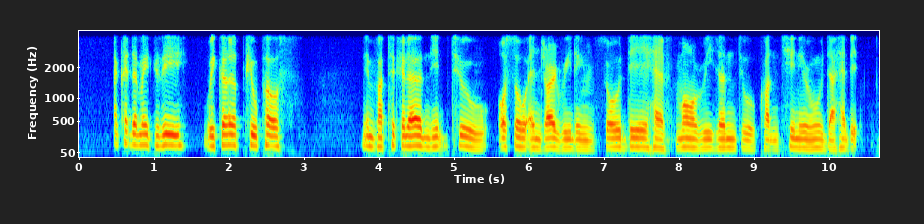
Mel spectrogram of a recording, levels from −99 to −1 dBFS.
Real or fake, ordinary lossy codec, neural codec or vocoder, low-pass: fake; none; codec, 16 kHz in and 24 kHz out, 0.8 kbps, FocalCodec, streaming, 65536 codes; 3.6 kHz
